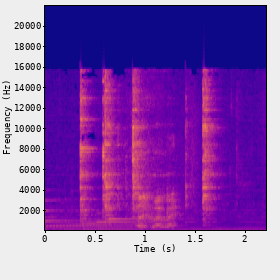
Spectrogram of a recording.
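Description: A metal fork clinking against a plate a few times over about a second, ending as the fork is set down on the plate.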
